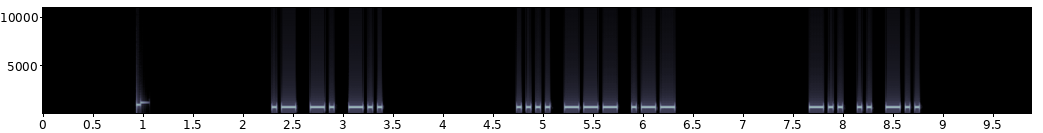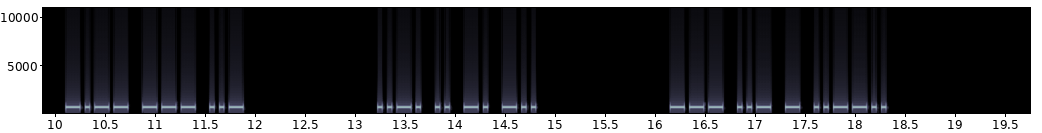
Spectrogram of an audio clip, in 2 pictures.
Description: Morse code, heard as a keyed tone, about 25 wpm, 700 Hz. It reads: AND HOW DID YOU FIND OUT?
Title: 4x Word-Spacing - Sentences from Top 200 Words - 25wpm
